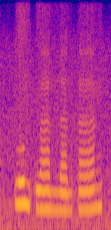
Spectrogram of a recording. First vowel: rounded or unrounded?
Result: rounded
